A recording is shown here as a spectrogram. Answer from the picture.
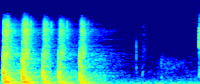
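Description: A quick run of about six sharp knocks in the first second, getting quieter, followed by a near-silent pause.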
